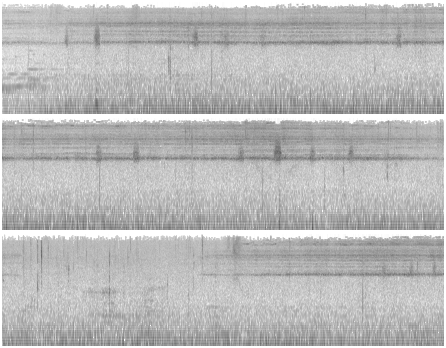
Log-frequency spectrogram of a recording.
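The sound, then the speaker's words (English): A man, a beatboxer, imitates chirping crickets with his voice, a steady high trilling that holds for several seconds, breaks off briefly, then returns over a constant low rumble, with no talking. “When he does the crickets, it's just one of the most beautiful things I've ever seen.”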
